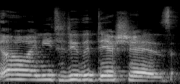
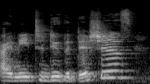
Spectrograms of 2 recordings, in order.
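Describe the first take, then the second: First: It is said with a groaning, complaining tone. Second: It is said in a plain, neutral tone.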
